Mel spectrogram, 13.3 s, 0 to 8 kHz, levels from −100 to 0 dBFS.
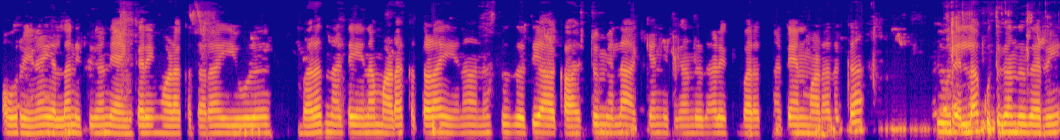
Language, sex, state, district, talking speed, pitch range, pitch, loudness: Kannada, female, Karnataka, Belgaum, 105 wpm, 160-175 Hz, 165 Hz, -17 LUFS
